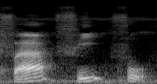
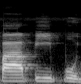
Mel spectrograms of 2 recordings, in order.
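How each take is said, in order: First: Each syllable starts with a breathy f sound. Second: Each syllable starts with a closed p sound. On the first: The speaker calls it right. "tapi dibaca fa, fi, fu. Jadi ada nafas yang mengalir" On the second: The speaker calls it wrong. "jangan dibaca pa, pi, pu. Jangan"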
